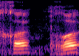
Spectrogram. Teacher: Le maximum qu'on a, c'est re, et ça, c'est même pas dans la gorge, c'est le haut de la gorge.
